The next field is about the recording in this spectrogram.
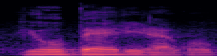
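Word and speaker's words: יובל: 그래서 영어로는 그냥 주빌리라고 읽지만 원래 히브리어로는 요벨이라고 부른다고 그러죠.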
